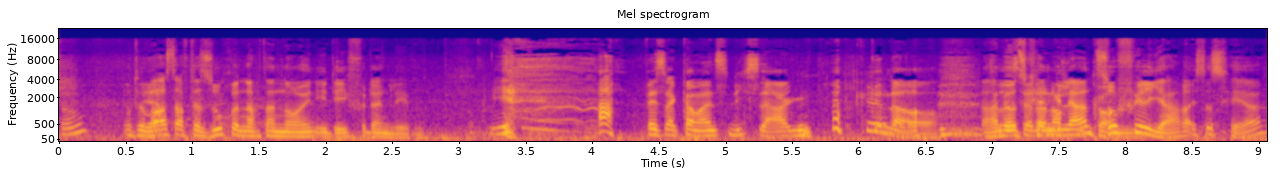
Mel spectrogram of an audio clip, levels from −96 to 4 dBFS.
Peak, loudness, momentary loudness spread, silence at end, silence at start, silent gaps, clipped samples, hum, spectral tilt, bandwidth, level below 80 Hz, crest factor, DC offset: 0 dBFS; -17 LUFS; 11 LU; 0 s; 0 s; none; under 0.1%; none; -4.5 dB/octave; 16.5 kHz; -36 dBFS; 16 dB; under 0.1%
